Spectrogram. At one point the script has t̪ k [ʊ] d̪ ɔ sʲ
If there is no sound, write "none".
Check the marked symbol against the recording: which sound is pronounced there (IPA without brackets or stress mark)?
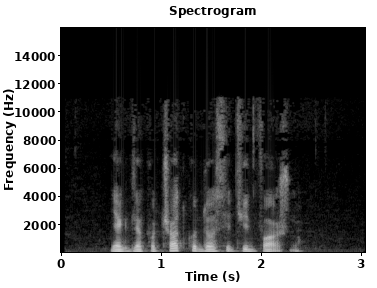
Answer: ʊ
